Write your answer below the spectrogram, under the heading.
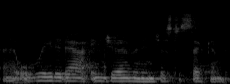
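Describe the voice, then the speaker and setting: A woman's voice: low-pitched, steady tone, quick pace, vocal fry, very noisy. A woman casually walking through an app demo at home, chatty and explanatory with frequent ums. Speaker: app tutorial presenter. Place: home room with a dog around. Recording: echoey room.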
